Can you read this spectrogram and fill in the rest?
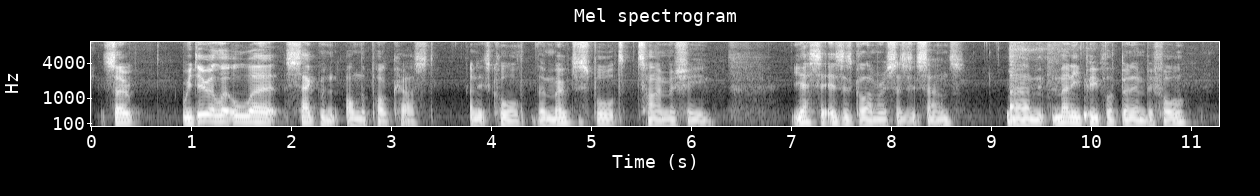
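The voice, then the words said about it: Deadpan delivery. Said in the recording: “Is that like a deadpan version of way of doing this”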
